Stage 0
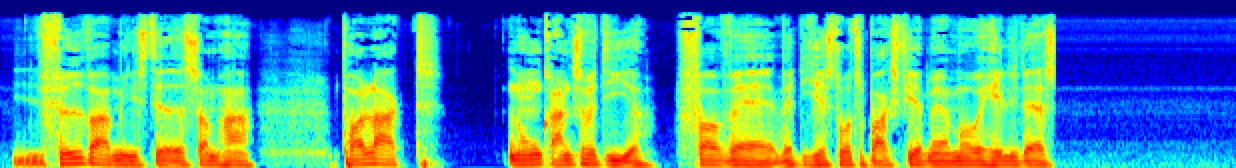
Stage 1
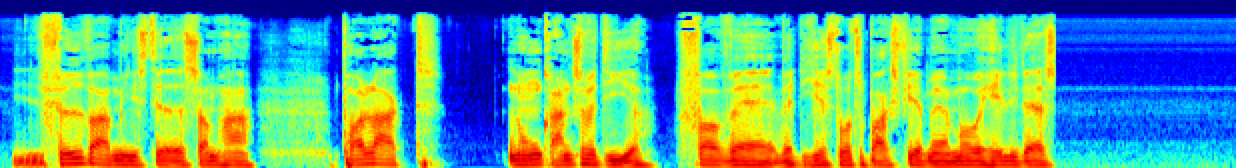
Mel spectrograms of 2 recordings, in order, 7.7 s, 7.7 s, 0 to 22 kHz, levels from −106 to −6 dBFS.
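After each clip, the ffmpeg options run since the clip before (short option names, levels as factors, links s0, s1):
-af "alimiter=level_in=2.99:limit=0.891:release=50:level=0:latency=1,volume=0.631"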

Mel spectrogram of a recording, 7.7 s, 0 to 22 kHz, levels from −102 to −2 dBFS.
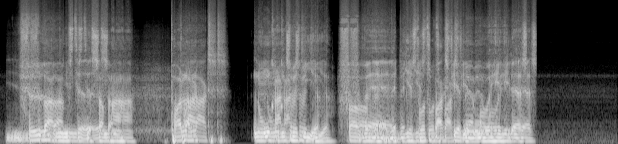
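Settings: -af "adynamicsmooth=sensitivity=7:basefreq=2300,aecho=1:1:116:0.668"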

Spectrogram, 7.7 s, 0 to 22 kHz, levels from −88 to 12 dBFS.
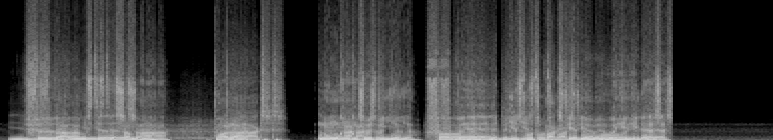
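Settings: -af "aeval=exprs='(tanh(2.82*val(0)+0.35)-tanh(0.35))/2.82':c=same,volume=1.88"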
